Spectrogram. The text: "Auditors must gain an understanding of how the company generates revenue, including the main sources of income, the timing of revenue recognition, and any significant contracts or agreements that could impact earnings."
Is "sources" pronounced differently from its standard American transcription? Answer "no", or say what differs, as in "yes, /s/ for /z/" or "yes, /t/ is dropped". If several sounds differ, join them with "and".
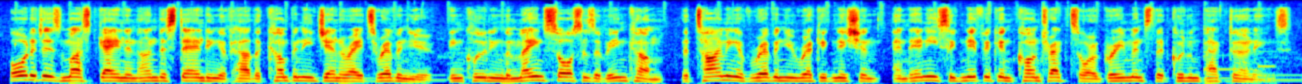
no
